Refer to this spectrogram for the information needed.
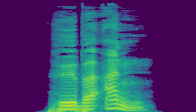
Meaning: first/third-person singular subjunctive II of anheben
- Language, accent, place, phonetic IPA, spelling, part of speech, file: German, Germany, Berlin, [ˌhøːbə ˈan], höbe an, verb, De-höbe an.ogg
